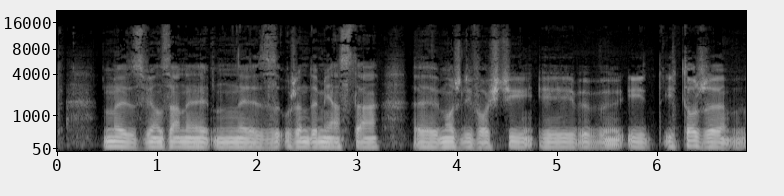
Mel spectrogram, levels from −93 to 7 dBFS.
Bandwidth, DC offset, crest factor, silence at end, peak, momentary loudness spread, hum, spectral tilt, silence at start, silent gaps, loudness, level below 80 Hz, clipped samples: 15.5 kHz; under 0.1%; 16 dB; 0 s; -8 dBFS; 6 LU; none; -6.5 dB/octave; 0.15 s; none; -25 LUFS; -48 dBFS; under 0.1%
